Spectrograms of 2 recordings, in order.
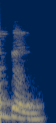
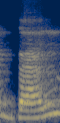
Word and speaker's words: dairy: सबसे पहले हम पढ़ेंगे डेयरी। यहाँ पर देखो, ये डायरी नहीं है, ये डेयरी है, और ये डायरी भी नहीं है, ठीक है।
